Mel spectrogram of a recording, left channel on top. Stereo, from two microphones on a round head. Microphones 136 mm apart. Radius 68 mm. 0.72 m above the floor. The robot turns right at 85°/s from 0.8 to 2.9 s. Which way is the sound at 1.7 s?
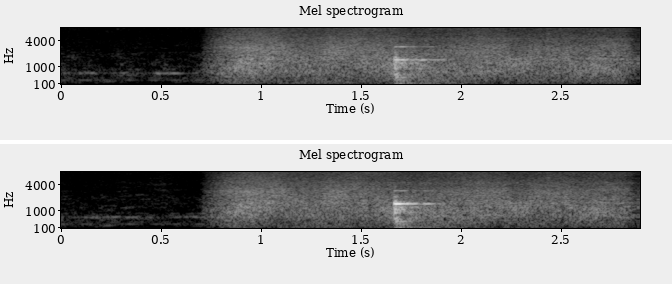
30° right (ahead or behind).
